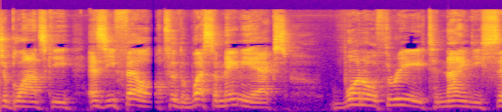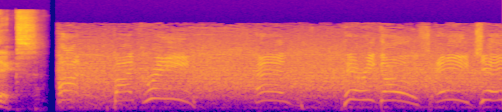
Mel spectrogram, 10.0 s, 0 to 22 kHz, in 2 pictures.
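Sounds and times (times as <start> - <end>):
announcer commentating: 4.6 - 10.0
stadium crowd noise: 5.6 - 10.0.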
